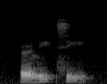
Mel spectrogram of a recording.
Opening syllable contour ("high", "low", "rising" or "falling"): low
